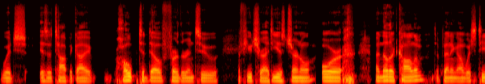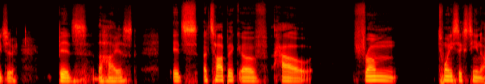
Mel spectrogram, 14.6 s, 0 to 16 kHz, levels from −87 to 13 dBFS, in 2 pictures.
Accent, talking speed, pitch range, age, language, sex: American, 130 wpm, 100-110 Hz, 20-39, English, male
